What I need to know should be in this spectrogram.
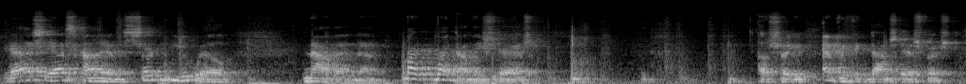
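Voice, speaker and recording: An actor playing a fussy, eager homeowner who is secretly a murderous villain, repeating himself in an old-time radio thriller on stage. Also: male voice, mid-range voice, sing-song, slow pace, pauses often. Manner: repetitive, fussy, chuckling, sinister. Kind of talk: stage performance of golden-age radio thriller. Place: theater stage, live performance. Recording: roomy theater, far from mic, faint noise.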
